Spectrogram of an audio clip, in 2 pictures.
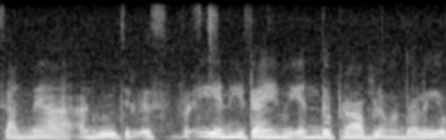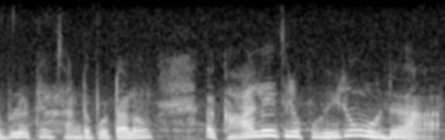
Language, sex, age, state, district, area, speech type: Tamil, female, 18-30, Tamil Nadu, Namakkal, rural, spontaneous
